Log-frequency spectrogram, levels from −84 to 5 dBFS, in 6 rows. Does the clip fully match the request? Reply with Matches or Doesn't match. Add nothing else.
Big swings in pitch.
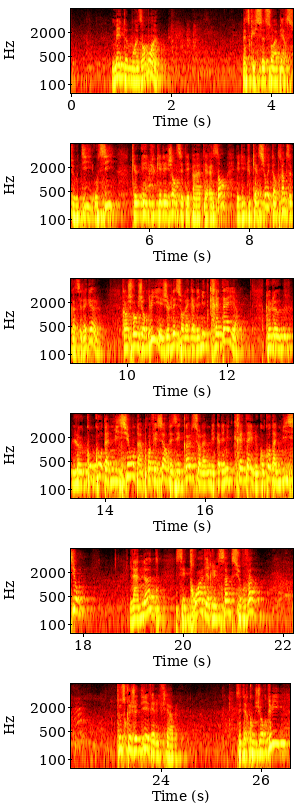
Doesn't match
